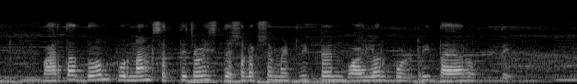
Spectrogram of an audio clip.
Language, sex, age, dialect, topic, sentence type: Marathi, male, 46-50, Standard Marathi, agriculture, statement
